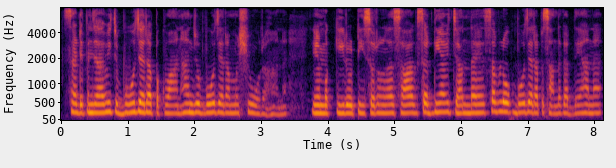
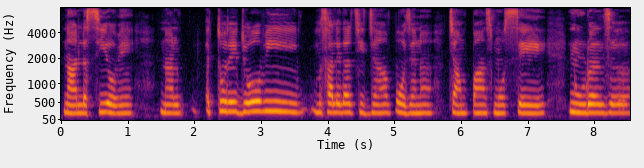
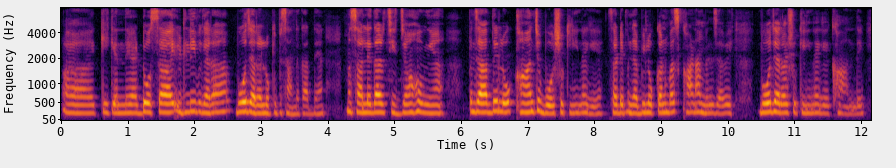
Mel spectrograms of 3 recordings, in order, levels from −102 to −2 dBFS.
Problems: none marked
